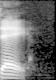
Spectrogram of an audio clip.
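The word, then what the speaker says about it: day (δέ): The word is day. D-E, spelled D-E, pronounced day.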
